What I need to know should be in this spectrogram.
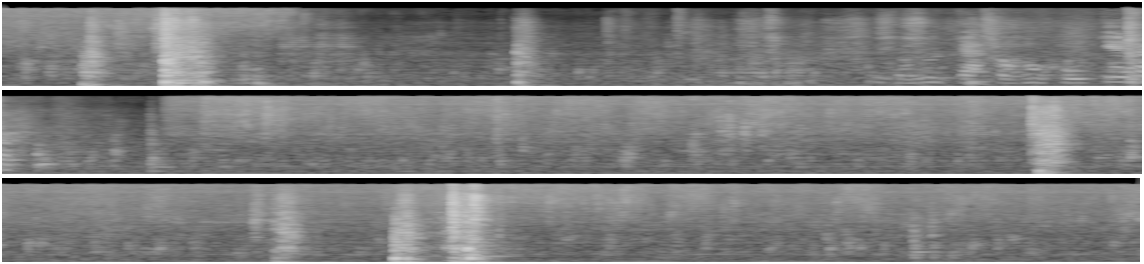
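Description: Dishes and utensils clatter and knock in a sink.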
